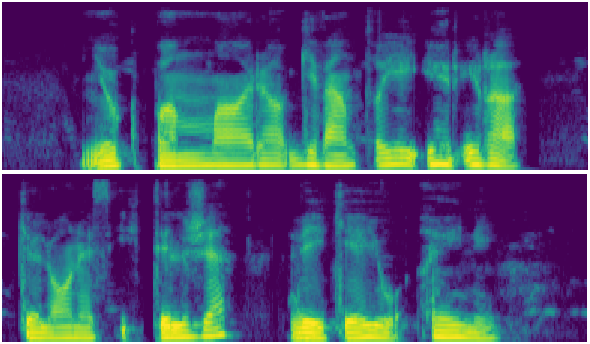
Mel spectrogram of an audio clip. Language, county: Lithuanian, Vilnius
